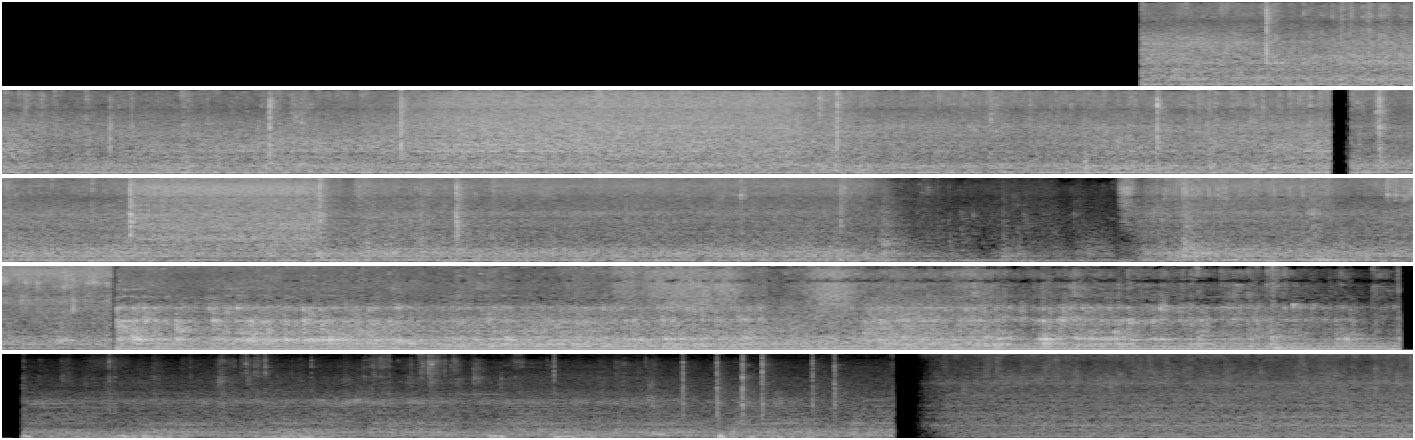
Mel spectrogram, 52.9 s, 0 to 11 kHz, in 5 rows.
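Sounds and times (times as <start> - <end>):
water spraying from shower head: 8.6 - 27.8, 29.6 - 39.1.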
